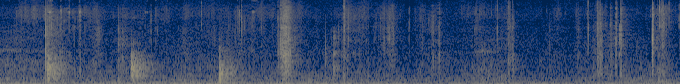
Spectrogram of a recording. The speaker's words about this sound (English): Can you zip me up real quick?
